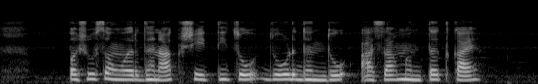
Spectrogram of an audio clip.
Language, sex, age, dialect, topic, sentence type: Marathi, female, 18-24, Southern Konkan, agriculture, question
